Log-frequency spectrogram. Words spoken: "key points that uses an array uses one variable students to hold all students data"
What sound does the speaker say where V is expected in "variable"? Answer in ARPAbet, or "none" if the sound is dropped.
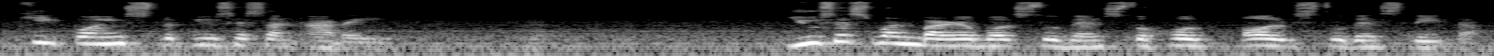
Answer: B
